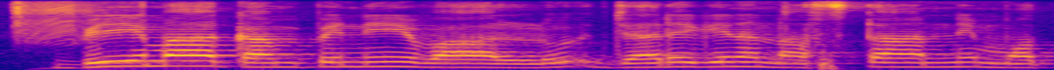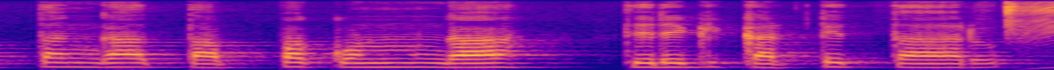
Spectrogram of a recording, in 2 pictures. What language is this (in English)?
Telugu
